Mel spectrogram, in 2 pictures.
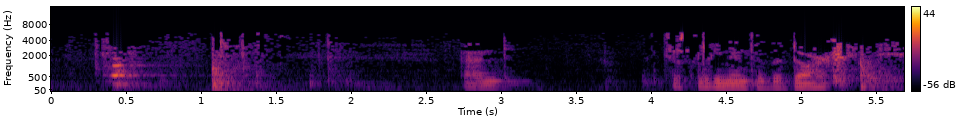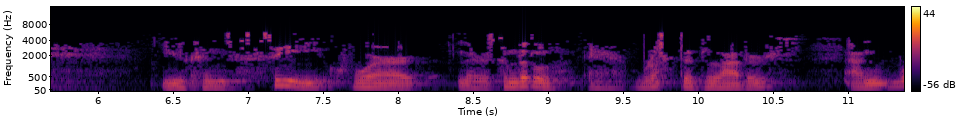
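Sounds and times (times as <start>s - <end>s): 
heavy door being opened: 0.2s - 1.9s
speech: 2.8s - 3.2s, 4.1s - 5.8s, 6.4s - 11.3s.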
